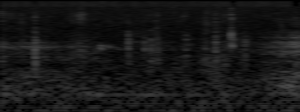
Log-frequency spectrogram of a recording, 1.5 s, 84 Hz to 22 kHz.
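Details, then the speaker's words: Nintendo 2DS after the side-creak housing fix, squeezed: soft plastic clicks and taps with no housing creak, only slight rattle from the door and the stylus. "So we've got it all back together, and is there any creaking anymore? Like hell is there? Oh yeah. Obviously got a bit of rattling from the door and from the stylus being in there, but as for anything else, job's a good one."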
